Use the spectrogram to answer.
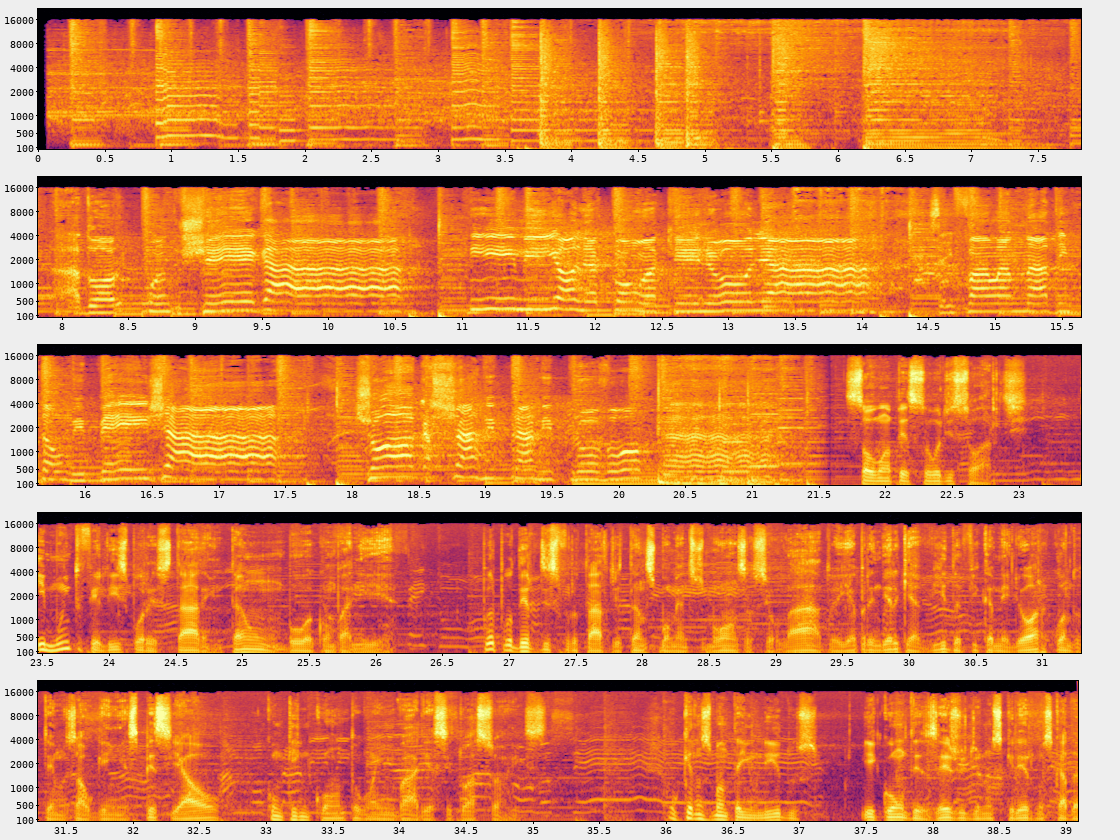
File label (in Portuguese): DIA DOS NAMORADOS SUAVE MASC, telemensagem dia dos namorados suave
